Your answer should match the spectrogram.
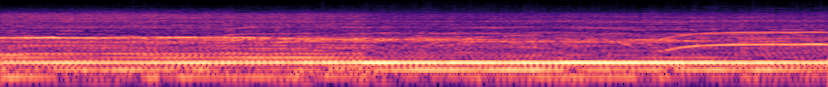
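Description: Live electric guitar through an amplifier, holding one long sustained note at the end of a solo. The crowd starts screaming near the end.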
